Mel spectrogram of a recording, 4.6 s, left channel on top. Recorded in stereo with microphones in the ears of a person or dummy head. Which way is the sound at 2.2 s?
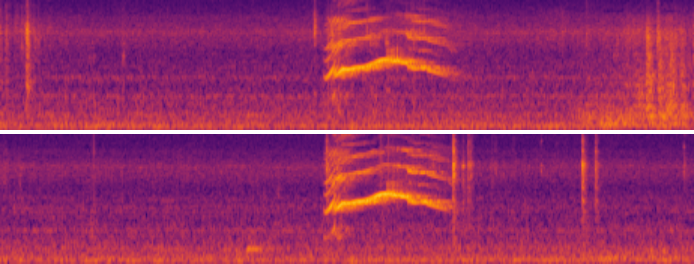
15° right (ahead or behind).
